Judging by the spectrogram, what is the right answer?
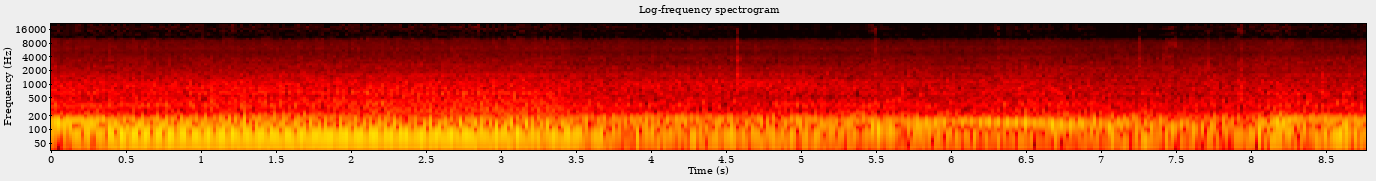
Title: C5 corvette misfire under load. Code p0300 need help!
